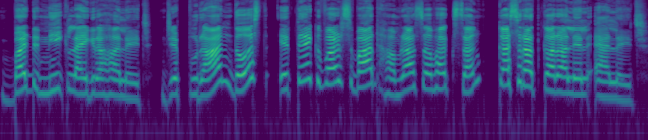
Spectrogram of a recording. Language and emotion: Maithili, happy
